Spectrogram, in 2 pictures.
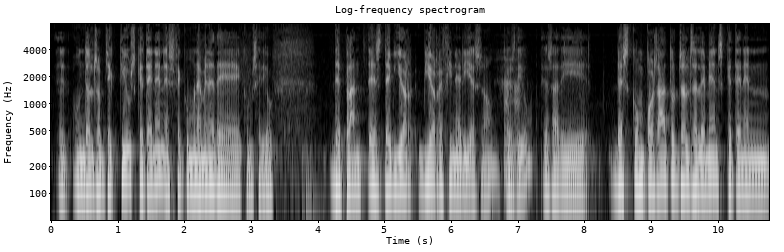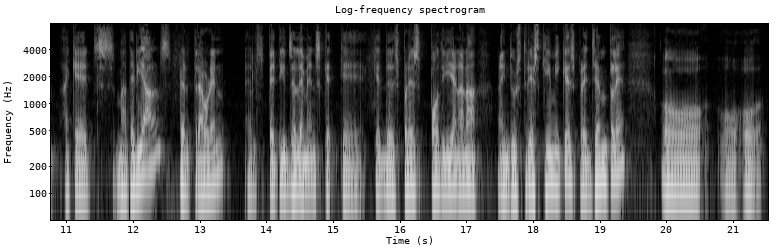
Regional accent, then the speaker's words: Catalonia, Spain; una iniciativa superinteressant i propera almenys a nosaltres, que som de Ponent, no?

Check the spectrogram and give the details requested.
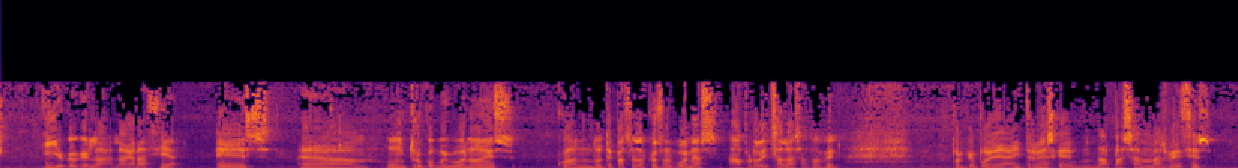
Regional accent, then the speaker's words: Hospitalet, Catalonia, Spain; Era de pequeño, yo vivía en Hospitalet.

